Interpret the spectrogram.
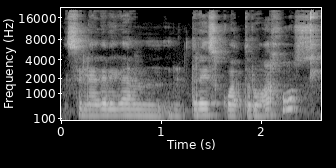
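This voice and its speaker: A woman's voice: lowish voice, level tone, a little slow, mellow, roomy sound, a little hiss or hum. A woman from Guadalajara with a Mexican Spanish accent, demonstrating a recipe at home and chatting casually with her viewers. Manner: chatty, stubborn, keeps asking "¿ok?". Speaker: cooking video host. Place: home kitchen.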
